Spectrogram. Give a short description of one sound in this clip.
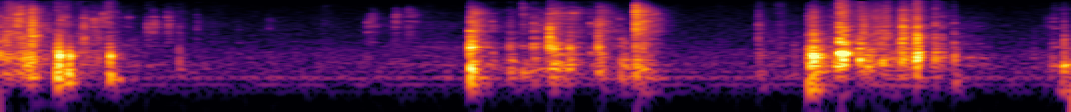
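Small plastic toy pieces clatter against a hard surface.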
